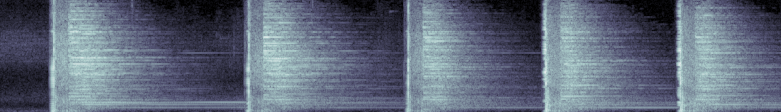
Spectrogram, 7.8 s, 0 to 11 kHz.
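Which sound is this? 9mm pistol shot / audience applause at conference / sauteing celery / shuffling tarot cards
9mm pistol shot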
